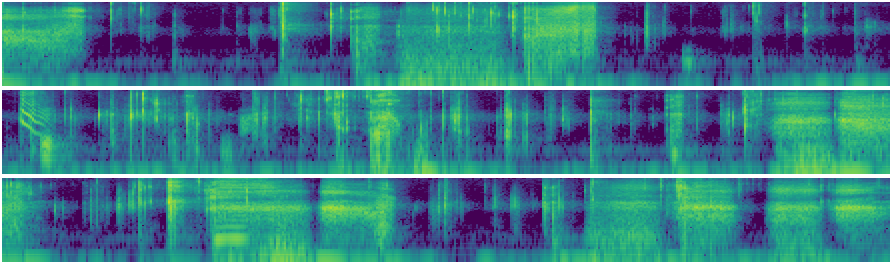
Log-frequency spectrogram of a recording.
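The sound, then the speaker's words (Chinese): Crunching and chewing on a chocolate crisp-coated ice cream bar with a vanilla milkshake-style centre, loud close bites and crackling chews in several separate bursts with quiet gaps between them. “我在吃雪糕呢，巧克力味的脆皮雪糕。”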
